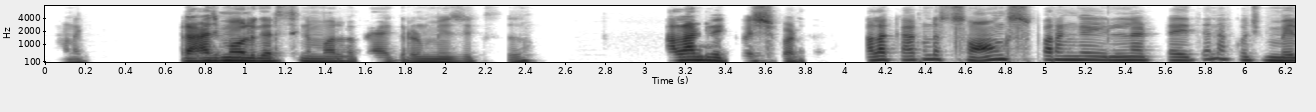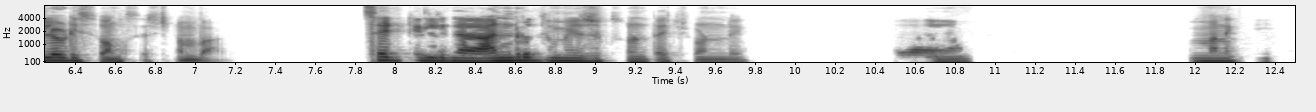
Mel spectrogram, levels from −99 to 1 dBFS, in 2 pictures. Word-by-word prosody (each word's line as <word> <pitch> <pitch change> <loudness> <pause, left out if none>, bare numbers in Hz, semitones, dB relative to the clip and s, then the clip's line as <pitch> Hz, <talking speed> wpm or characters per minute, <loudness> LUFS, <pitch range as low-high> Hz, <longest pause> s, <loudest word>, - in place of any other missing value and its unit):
మనకి 105 +1 -16 0.5
రాజమౌళి 145 0 +7
గారి 130 0 +1
సినిమాలో 120 -2 -2
బ్యాక్ 110 0 -8
గ్రౌండ్ 115 0 -3
మ్యూజిక్స్ 110 0 -8 0.8
అలాంటివి 170 -1 +6
ఎక్కువిష్టపడతాను. 125 -3 -3 0.3
అలా 195 - +4
కాకుండా 215 +4 -2
సాంగ్స్ 210 +2 +3
పరంగా 190 -1 0
ఎళ్ళినట్టయితే, 170 +1 -3
నాకు 220 - -9
కొంచెం 165 -2 -5
మెలోడీ 150 -1 +2
సాంగ్స్ 105 +5 -8
ఇష్టం 95 - -12
బాగా. - - -20 0.7
సెటిల్డ్‌గా 150 -4 0
అనిరుద్ 145 +1 +3
మ్యూజిక్స్ 130 -1 -5
ఉంటాయి 115 -1 -12
చూడండి. 105 -1 -14 0.9
ఆ! - - -9 1.4
మనకి 130 -1 -9
140 Hz, 130 wpm, -23 LUFS, 115-165 Hz, 1.4 s, రాజమౌళి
